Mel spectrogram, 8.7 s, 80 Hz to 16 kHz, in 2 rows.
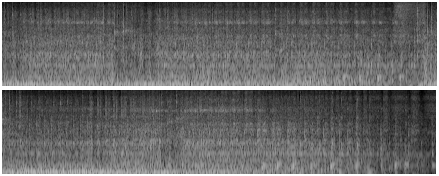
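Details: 1998 Briggs & Stratton Vanguard 16HP horizontal-shaft V-twin (model 303447), unstarted a year or two; starter spins it evenly, about three and a half beats a second, but it never fires and winds down. No fuel delivery, suspected gum blockage in the tank hose.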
